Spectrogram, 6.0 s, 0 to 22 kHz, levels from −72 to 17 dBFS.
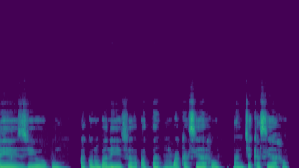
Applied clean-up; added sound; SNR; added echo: none; none; none; none.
